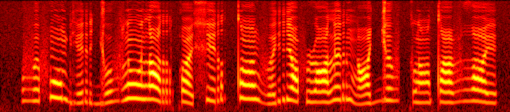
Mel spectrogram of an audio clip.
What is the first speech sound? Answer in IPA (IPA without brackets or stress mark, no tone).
v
